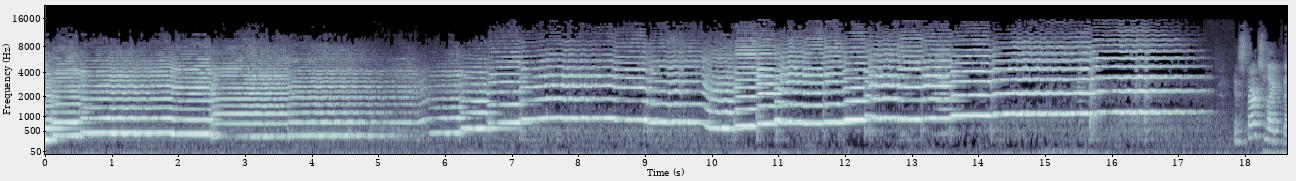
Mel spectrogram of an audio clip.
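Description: A solo violin plays the opening of Bruch's Violin Concerto with broad, singing sustained notes and slides climbing steadily higher, close and full-toned, with no speech, ending in a brief bowed flourish.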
